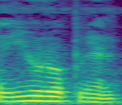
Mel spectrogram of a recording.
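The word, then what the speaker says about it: European: ए मायने यूरोपियन, यूरोपियन, यू आ रहा है, हम लोग देखे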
